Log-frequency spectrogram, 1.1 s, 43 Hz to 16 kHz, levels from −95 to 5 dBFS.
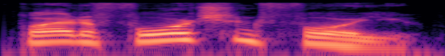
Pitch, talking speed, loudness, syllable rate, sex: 175 Hz, 270 wpm, -17 LUFS, 8.1 syllables/s, male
